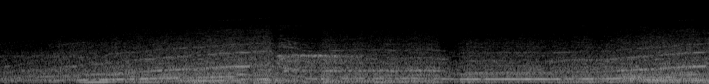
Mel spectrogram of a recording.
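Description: A McLaren race car in Gran Turismo 7 runs warm-up laps, its engine whining and revving steadily with rising and falling pitch through gear changes, close and continuous.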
